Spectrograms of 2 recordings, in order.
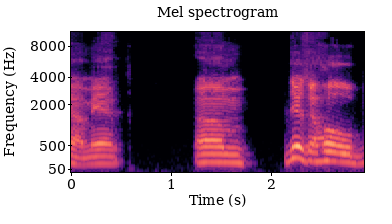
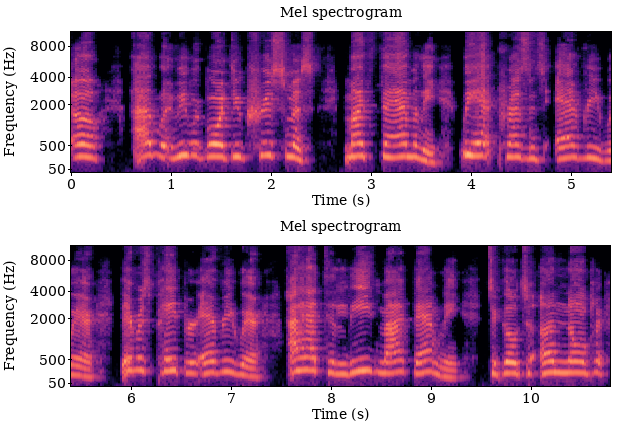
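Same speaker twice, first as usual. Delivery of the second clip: higher, lightly mocking governor voice; mocking her voice; 7 semitones higher than usual. Host mimicking the governor's Christmas story, mocking. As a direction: parody her sob story. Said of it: "Then she said".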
